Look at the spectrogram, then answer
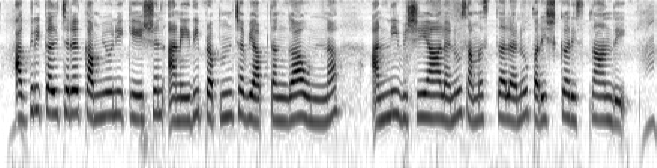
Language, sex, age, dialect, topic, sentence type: Telugu, female, 18-24, Southern, agriculture, statement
